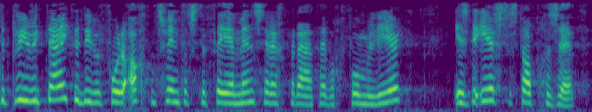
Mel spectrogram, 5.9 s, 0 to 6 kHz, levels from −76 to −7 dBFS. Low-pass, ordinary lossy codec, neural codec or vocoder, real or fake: 5.4 kHz; none; codec, 16 kHz, 8 kbps, FreqCodec, smaller model; fake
